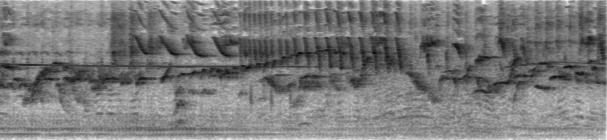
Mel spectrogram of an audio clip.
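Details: White-rumped shama singing at a song contest, a tame-natured contest bird: a rich run of varied whistles, rapid trills and squawky imitative phrases, shifting pitch quickly throughout, over a background of other birds and murmuring crowd.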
